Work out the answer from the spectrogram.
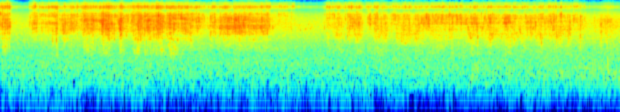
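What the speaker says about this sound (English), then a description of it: "I will take these jugs and walk them over to some of the plants that need some water" Rainwater poured from jugs onto pea plants on a trellis in a forest homestead garden, a soft continuous trickle and splash with slight variations in flow, faint and steady.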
